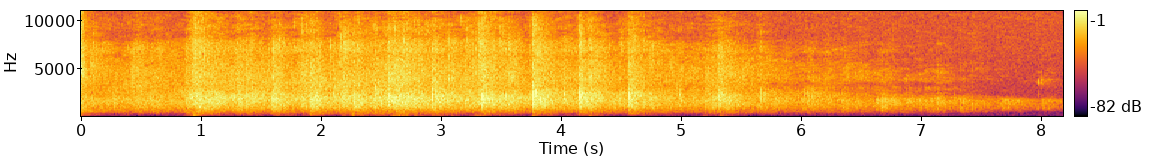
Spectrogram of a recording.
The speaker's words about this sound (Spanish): Creo que es buen momento de darle una ofrenda de palmas a Dios.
